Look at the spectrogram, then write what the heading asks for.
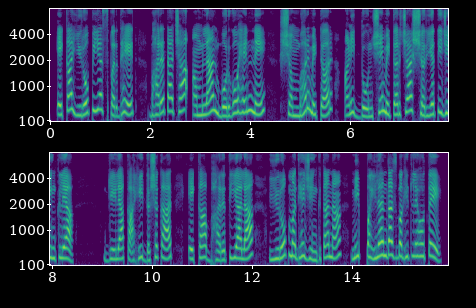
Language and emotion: Marathi, surprised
